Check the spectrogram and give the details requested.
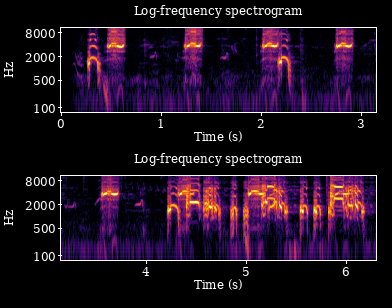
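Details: Ring-necked pheasant with chicks: sharp, high, clipped notes about once a second, then a busy jumble of overlapping chirps and peeps from several birds.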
